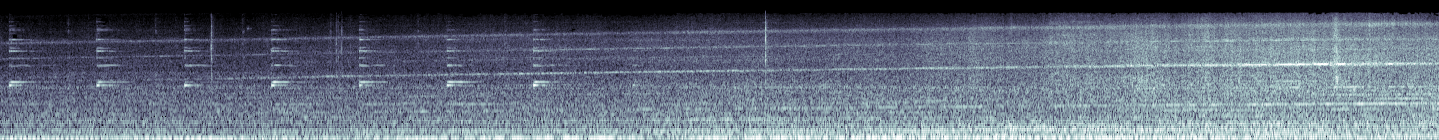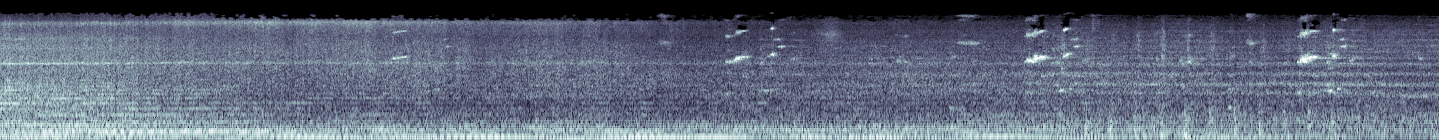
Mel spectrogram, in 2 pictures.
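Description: NJ Transit diesel commuter train moving through the station, its locomotive running with a low hum and a whine that rises in pitch as it gathers speed. A bell rings in steady repeated dings for the first few seconds, and short high wheel squeals come from the cars near the end.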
